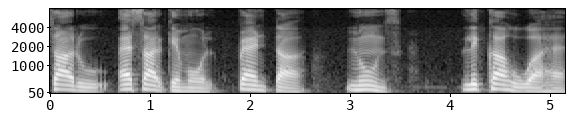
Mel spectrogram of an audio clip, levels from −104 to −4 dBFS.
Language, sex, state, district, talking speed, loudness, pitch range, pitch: Hindi, male, Uttar Pradesh, Jyotiba Phule Nagar, 80 wpm, -16 LUFS, 110-160 Hz, 130 Hz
